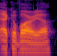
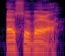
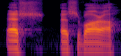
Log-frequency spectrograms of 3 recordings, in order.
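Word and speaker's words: Echavarria: We accentuate the ek or the etch, and they slow play it, and it's like a Eshvara or something like that.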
